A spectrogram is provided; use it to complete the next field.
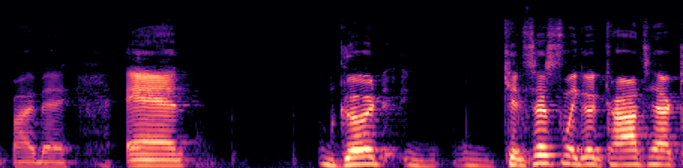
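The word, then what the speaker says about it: Bibee: were facing off against bay bay and I think that's what I say his name and it's bye baby because it looks like BB but I think it's by Bay and good consistently good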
